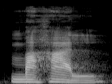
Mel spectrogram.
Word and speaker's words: Mahal: Lola is a grandmother the consonant M like m in man Mahal Mahal Mahal means love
